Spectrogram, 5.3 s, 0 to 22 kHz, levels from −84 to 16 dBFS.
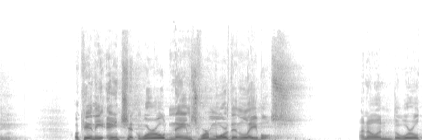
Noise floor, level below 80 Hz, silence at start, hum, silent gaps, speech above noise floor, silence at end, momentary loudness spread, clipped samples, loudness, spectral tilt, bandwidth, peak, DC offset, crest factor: -80 dBFS; -72 dBFS; 0 s; none; none; 48 dB; 0 s; 14 LU; under 0.1%; -32 LUFS; -4 dB/octave; 18 kHz; -16 dBFS; under 0.1%; 16 dB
